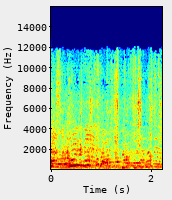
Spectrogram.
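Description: Crowd chatter: several people talking at once, with no single voice standing out.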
